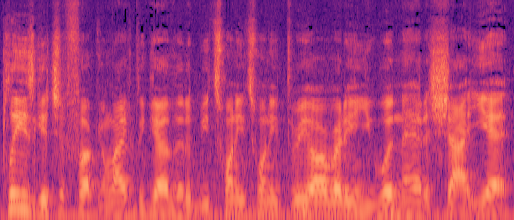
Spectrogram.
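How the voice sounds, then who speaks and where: Philly guy hosting a podcast, casual slangy talk, mid pitch, bit of faint noise. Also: rapid-fire, a bit bright. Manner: laid-back slangy talk with fillers. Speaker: podcast host. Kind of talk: casual interview chat.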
